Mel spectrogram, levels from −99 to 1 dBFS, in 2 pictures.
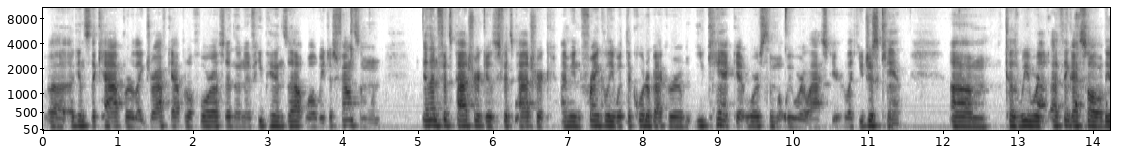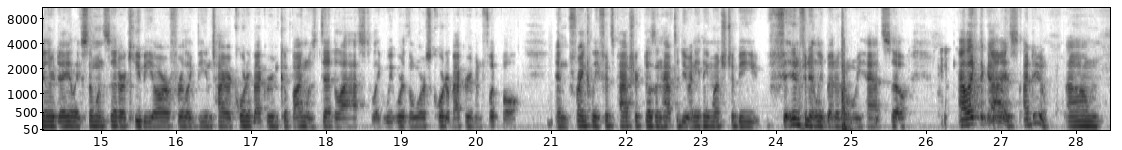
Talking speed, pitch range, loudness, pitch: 225 wpm, 120-130 Hz, -25 LUFS, 125 Hz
